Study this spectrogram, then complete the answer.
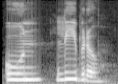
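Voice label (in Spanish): "un libro", Spanish, female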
